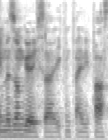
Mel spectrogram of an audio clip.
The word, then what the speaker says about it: Mzungu: Yeah, he's had a tough time with Big Bryza, but yeah, it's actually Mzungu, so you can maybe pass that on to him.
